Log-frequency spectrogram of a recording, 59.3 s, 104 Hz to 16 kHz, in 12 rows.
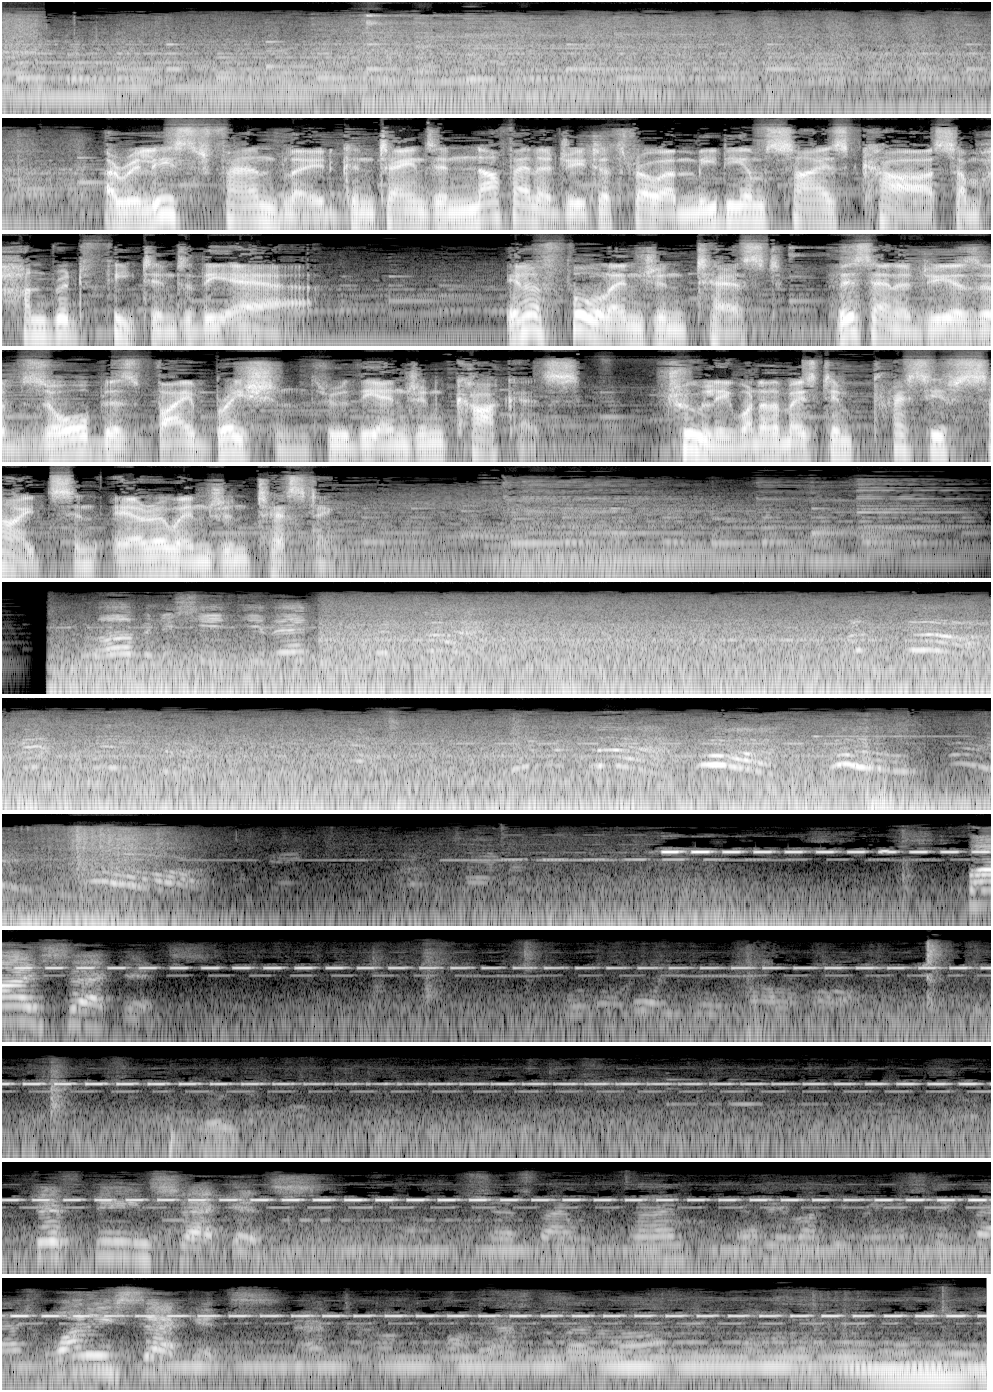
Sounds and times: Music: 0.0s - 25.0s, 40.6s - 59.3s
Speech: 5.5s - 11.5s, 12.4s - 21.5s, 25.1s - 27.2s, 28.9s - 30.8s, 31.4s - 37.2s, 39.5s - 40.5s, 42.4s - 43.9s, 49.6s - 58.8s.

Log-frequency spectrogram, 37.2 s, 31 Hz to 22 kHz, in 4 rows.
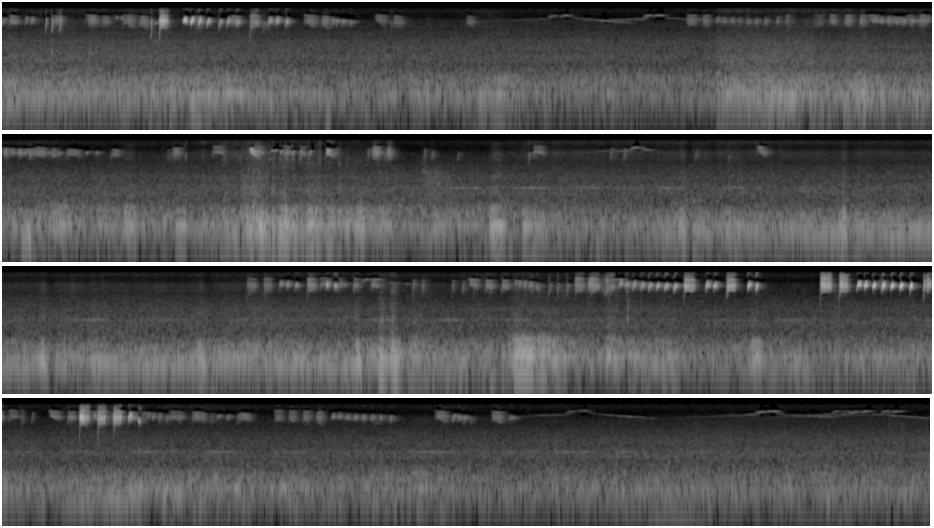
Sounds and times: Bird: 0.0s - 17.1s, 19.0s - 34.5s
Outside, rural or natural: 0.0s - 37.1s.

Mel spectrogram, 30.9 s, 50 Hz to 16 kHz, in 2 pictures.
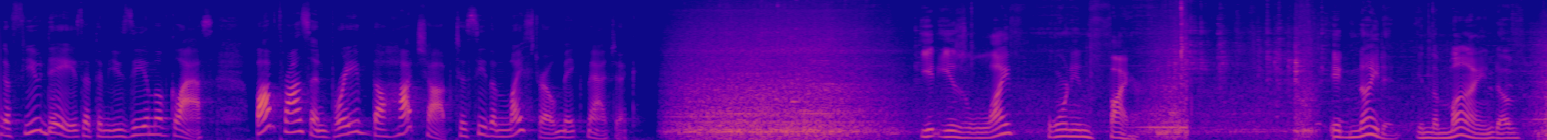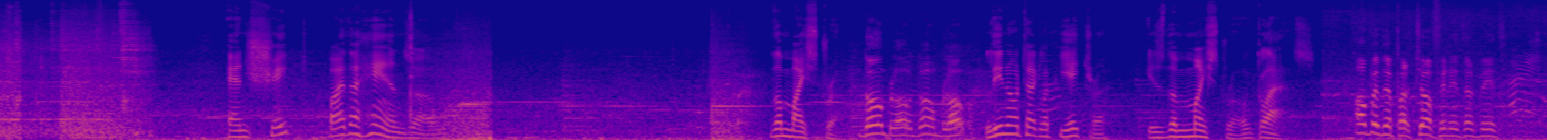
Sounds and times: Music: 17.0s - 30.9s.

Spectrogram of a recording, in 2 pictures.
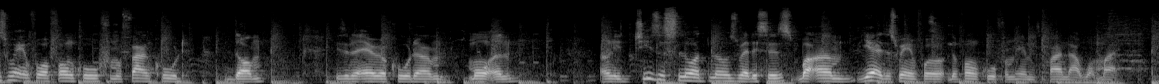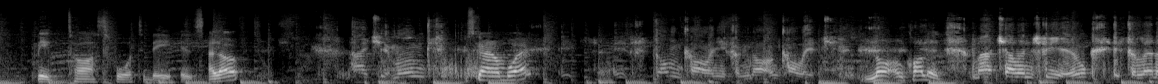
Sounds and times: Speech: 0.0s - 2.6s, 3.4s - 5.2s, 6.0s - 11.2s, 12.0s - 14.0s, 15.1s - 23.1s
Music: 0.0s - 23.1s.

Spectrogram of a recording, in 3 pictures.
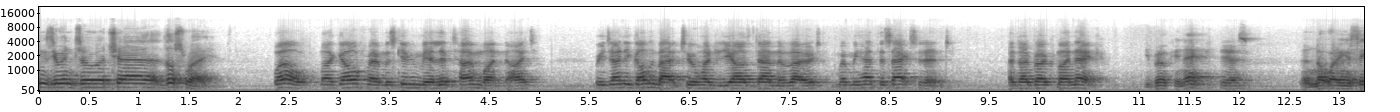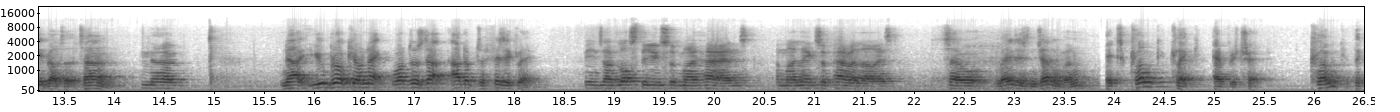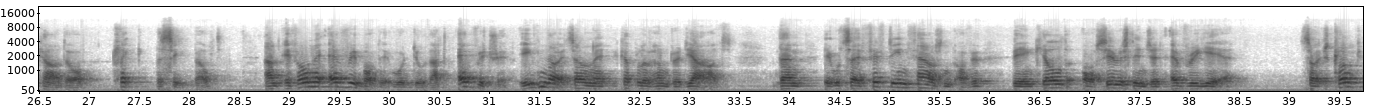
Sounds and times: Speech: 0.0s - 5.0s, 5.6s - 14.8s, 15.7s - 39.7s.

